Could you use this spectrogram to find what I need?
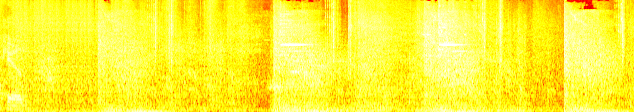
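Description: A sniper rifle fires with a loud boom.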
